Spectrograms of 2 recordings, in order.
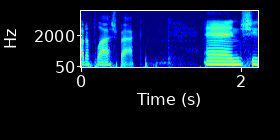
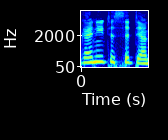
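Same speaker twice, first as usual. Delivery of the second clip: higher, weary plea; pleading wife; 8 semitones higher, 3 dB louder than usual. Retold or imitated. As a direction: beg to stop, worn out. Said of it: "she's like".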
